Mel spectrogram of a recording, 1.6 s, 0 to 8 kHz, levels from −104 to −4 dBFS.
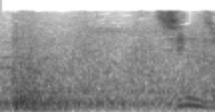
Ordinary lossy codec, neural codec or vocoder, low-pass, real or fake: MP3, 24 kbps; none; 7.2 kHz; real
